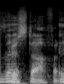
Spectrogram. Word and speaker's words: Christophany: A Christophany.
